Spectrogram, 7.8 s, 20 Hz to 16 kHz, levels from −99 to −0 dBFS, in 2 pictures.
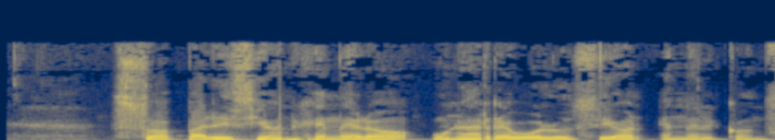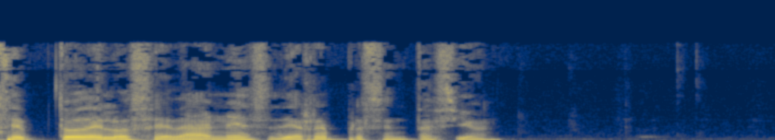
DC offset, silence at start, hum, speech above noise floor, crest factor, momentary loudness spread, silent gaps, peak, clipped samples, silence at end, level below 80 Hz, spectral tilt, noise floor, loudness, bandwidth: under 0.1%; 0.15 s; none; 57 dB; 14 dB; 14 LU; none; -2 dBFS; under 0.1%; 1.4 s; -44 dBFS; -6 dB/octave; -72 dBFS; -15 LUFS; 11.5 kHz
